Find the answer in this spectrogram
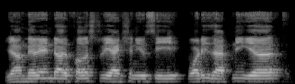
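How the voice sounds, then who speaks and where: Bright-voiced Indian man teaching a class. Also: mid-range voice, completely flat delivery, fairly quick. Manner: insistent, repeating himself and questioning students; mixes Hindi words into English. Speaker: chemistry teacher. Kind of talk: classroom teaching with questions and instructions.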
